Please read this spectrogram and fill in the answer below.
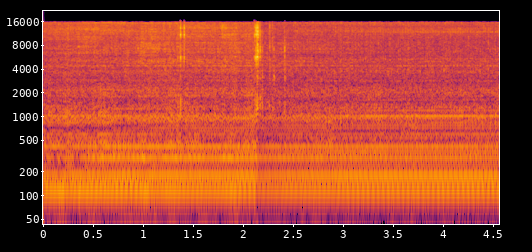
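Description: Coffee machine's pump humming steadily while it brews a cappuccino, with a short click about two seconds in.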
